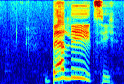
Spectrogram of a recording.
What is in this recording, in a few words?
"beliiti", Yoruba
